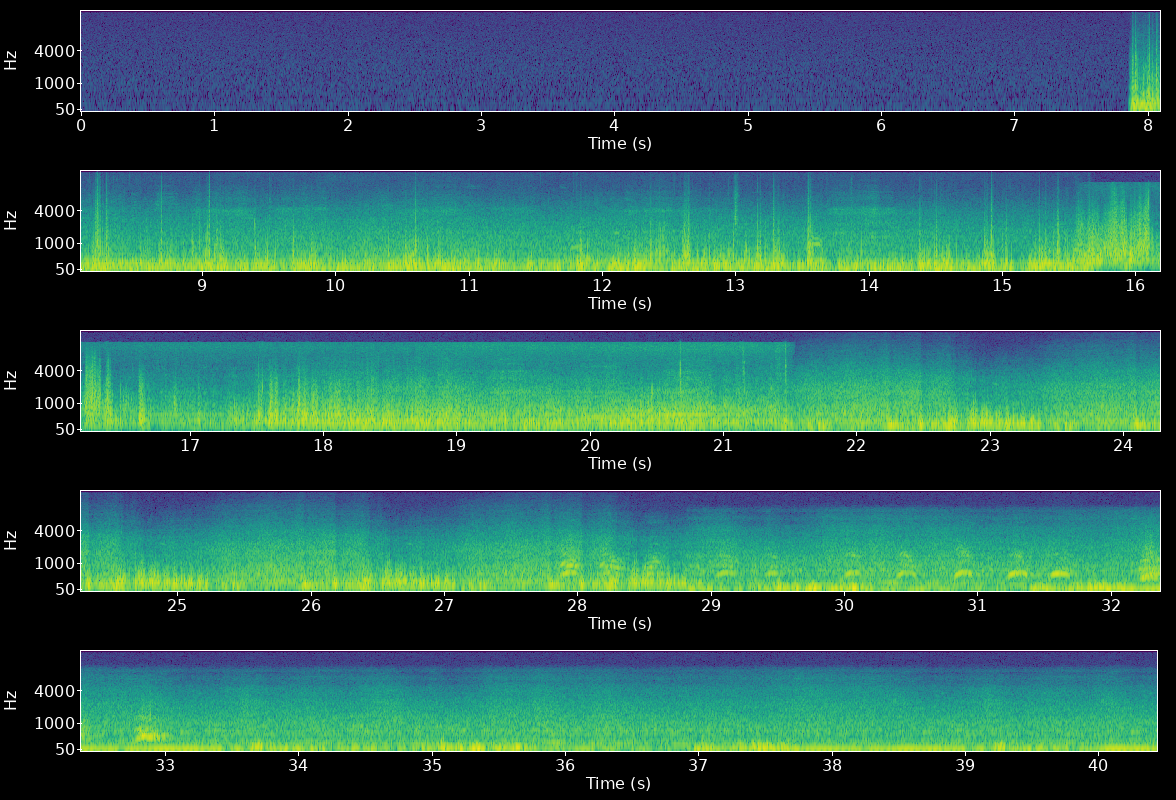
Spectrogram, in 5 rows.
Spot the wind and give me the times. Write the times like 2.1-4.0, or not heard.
7.8-40.3.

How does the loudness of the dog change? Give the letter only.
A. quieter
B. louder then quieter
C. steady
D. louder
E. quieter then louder
D.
